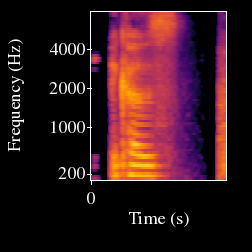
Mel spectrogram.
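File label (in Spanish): Voice Acting, Spanish, female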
